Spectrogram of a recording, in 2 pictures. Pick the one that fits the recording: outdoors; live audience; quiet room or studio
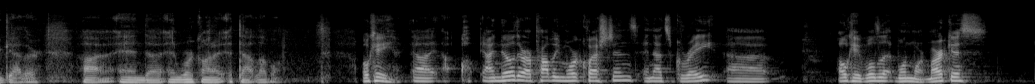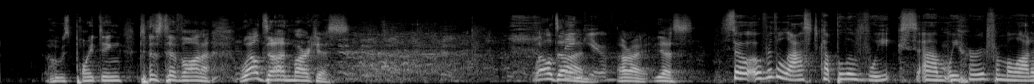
live audience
